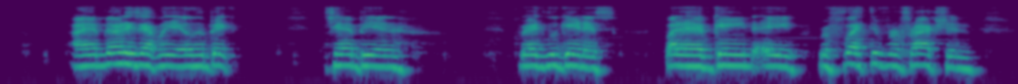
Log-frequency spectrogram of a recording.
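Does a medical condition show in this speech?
Yes: cerebral palsy; physical therapy.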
